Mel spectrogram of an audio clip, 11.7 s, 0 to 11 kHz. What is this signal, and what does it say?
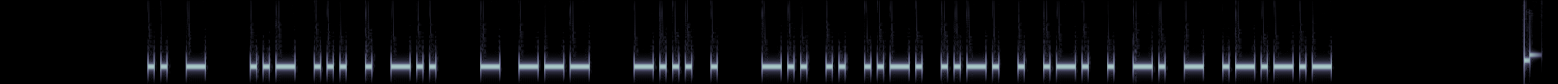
Morse code, heard as a keyed tone, about 25 wpm, 700 Hz. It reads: IT USED TO BE DIFFERENT.
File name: practice / 25wpm / Sentences with 4-Word Phrases - 25wpm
